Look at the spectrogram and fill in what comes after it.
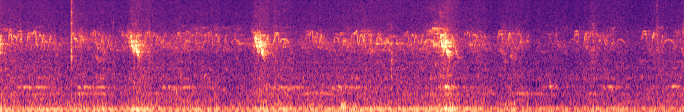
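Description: Near silence, with a few faint, short high chirps falling in pitch, spaced a second or two apart, from a small bird.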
